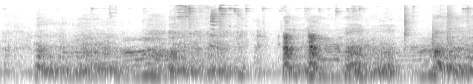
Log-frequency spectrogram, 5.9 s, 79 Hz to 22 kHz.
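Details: Two dogs growling during a tug-of-war game, a 1.5-year-old Rottweiler and a 5-year-old Rhodesian ridgeback, chow and vizsla mix, recorded July 18, 2012; rough, rumbling growls with louder snarling bursts near the end, and a person speaking between them.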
